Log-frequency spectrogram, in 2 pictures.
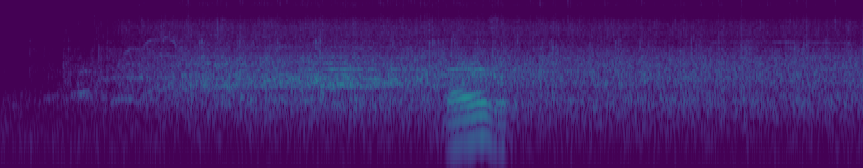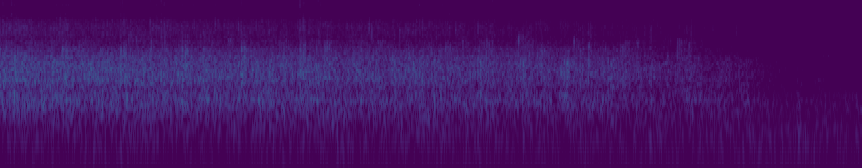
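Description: Audience applauding, swelling over the first two seconds and then slowly dying away near the end. A single short voice cuts through about three and a half seconds in.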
